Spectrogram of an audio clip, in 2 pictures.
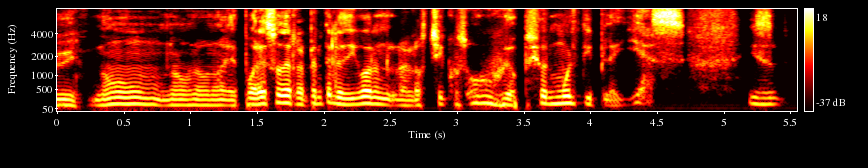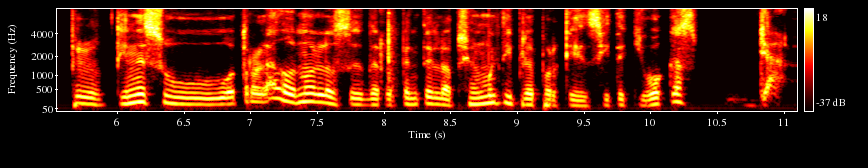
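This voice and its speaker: Chatty Mexican man, mellow dry voice. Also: mid-range voice, no room sound. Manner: chatty, greets viewers by name, uses Mexican slang. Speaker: podcast host and teacher. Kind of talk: casual live-stream chat reading viewer comments.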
